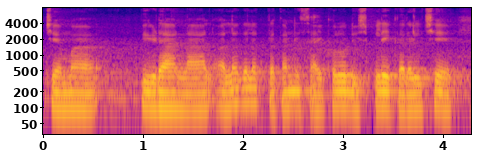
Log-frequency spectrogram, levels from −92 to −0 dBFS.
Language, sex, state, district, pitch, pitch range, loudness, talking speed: Gujarati, male, Gujarat, Valsad, 100 Hz, 95-100 Hz, -18 LUFS, 125 wpm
